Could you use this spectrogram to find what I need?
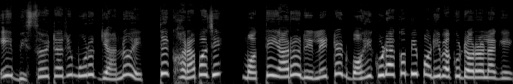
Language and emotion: Odia, fearful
